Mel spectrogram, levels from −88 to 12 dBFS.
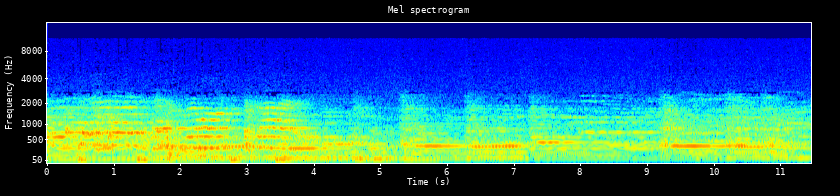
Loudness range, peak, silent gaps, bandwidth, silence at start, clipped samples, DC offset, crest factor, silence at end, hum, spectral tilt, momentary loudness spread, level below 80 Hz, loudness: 7 LU; -2 dBFS; none; 10.5 kHz; 0 s; under 0.1%; under 0.1%; 16 dB; 0 s; none; -9.5 dB/octave; 10 LU; -30 dBFS; -18 LUFS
